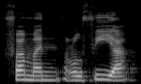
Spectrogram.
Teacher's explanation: नून साकिन के बाद आइन आया है जो कि हुरूफ इजहार में से है, इसलिए नून साकिन की आवाज़ को जाहिर करके बगैर गुन्ना के जल्दी पढ़ा जाएगा। फमन उफिया, आइन पर हरकत जल्दी पढ़ेंगे, फा और या पर हरकतें इन्हें भी जल्दी पढ़ेंगे।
